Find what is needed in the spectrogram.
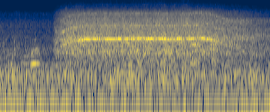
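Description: A small electric motor-driven tool whirs for about two and a half seconds, starting suddenly, holding a steady high whine over a hiss, then winding down in pitch as it stops.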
